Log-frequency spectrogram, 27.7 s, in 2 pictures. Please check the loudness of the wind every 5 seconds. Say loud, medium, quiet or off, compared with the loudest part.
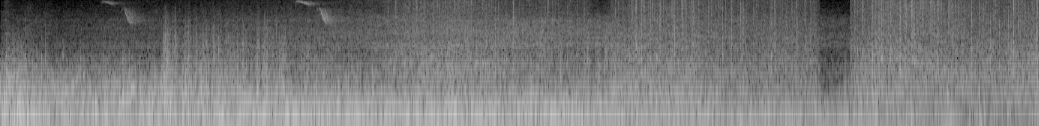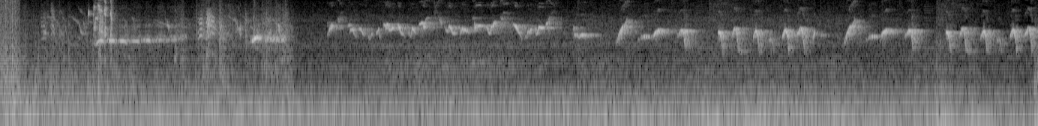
loud, medium, quiet, quiet, off, off.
